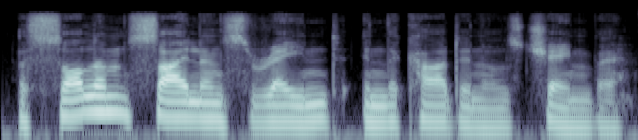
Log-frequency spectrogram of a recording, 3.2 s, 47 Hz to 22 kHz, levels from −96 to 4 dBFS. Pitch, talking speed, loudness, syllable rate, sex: 115 Hz, 150 wpm, -19 LUFS, 5.1 syllables/s, male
